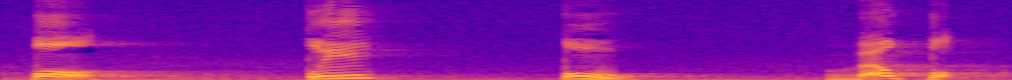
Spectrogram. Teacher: ketika to diucapkan, suara kita terdengar menebal · To diucapkan dengan menyentuhkan ujung lidah dengan gusi-gusi dua gigi seri bagian atas. Sifat yang dimiliki oleh huruf to yang mesti nampak ketika kita ucapkan adalah sifat al-isti'la dan sifat al-itbaq.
